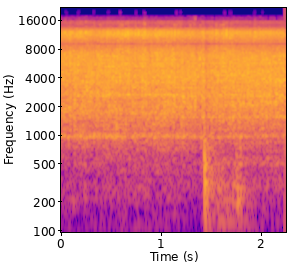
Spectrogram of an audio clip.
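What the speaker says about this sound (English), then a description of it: "Got the sizzle." Pad krapow, with oyster sauce and sugar, sizzles steadily in a hot frying pan, a constant bright hiss with one brief clink of a utensil partway through.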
